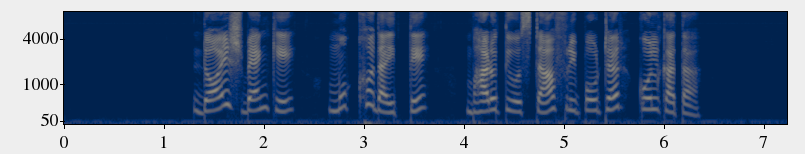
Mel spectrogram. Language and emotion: Bengali, neutral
